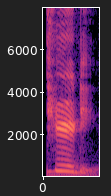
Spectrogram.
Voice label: "zhi4li3", Chinese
